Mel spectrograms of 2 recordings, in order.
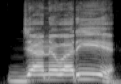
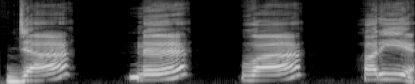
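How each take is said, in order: First: जनवरी joined into one slow word; blended word. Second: ज, न, व, री held, with gaps; syllable by syllable. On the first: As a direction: say जनवरी whole, drawn out. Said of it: "तो मिलके बन जाएगा". (जनवरी मिलाकर, धीरे से) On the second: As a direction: sound out ज, न, व, री one by one. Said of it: "एक एक अक्षर का उच्चारण करके". (ज, न, व, री अलग-अलग) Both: Shown as a demonstration.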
